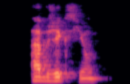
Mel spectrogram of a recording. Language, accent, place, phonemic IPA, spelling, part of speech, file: French, France, Lyon, /ab.ʒɛk.sjɔ̃/, abjection, noun, LL-Q150 (fra)-abjection.wav
- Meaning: something that is worthy of utter contempt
